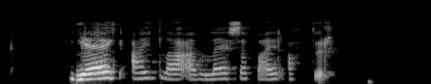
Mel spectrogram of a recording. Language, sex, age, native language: Icelandic, female, 20-29, Finnish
